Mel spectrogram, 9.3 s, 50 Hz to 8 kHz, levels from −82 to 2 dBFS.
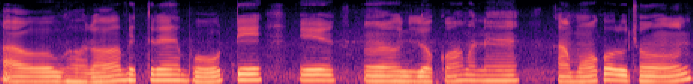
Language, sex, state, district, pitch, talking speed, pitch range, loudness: Odia, male, Odisha, Sambalpur, 135 Hz, 45 wpm, 125-150 Hz, -14 LUFS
